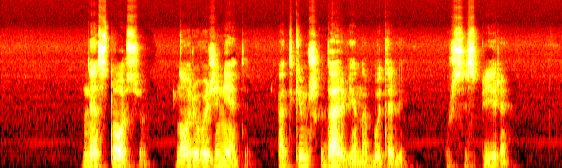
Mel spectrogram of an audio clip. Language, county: Lithuanian, Vilnius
